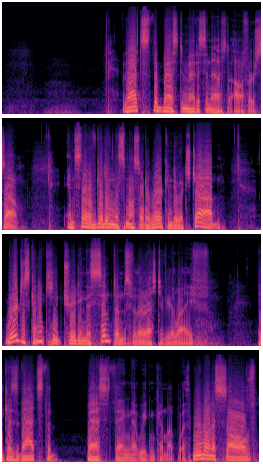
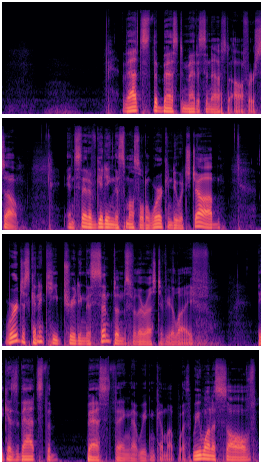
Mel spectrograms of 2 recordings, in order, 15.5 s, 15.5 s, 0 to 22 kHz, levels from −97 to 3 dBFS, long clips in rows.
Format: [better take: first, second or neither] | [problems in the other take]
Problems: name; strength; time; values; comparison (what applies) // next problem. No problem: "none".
second | distortion; heavy; 14% of the sound clipped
